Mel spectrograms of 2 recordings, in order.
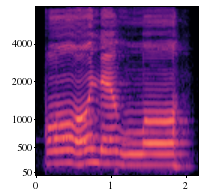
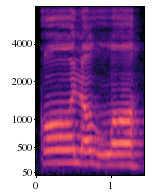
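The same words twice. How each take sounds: First: The L in qala is light and thin. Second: The L in qala is heavy and thick. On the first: The speaker calls it right. "lam pada qala tu mesti dinipiskan" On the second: The speaker calls it wrong.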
